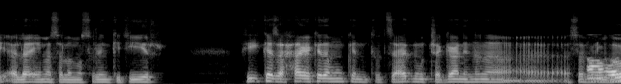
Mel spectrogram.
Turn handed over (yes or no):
yes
